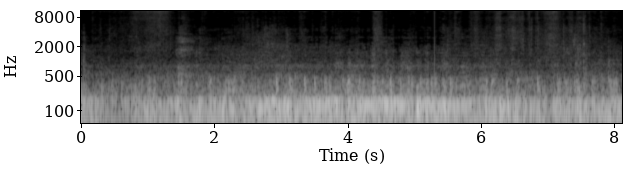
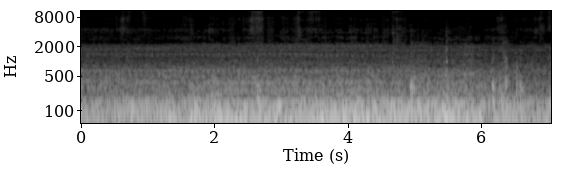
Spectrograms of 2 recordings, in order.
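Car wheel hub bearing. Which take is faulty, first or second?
first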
